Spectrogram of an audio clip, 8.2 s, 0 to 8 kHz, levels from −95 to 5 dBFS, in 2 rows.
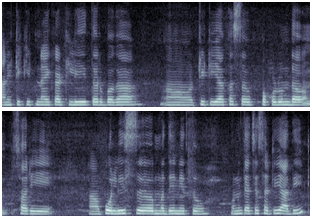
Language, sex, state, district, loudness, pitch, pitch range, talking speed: Marathi, female, Maharashtra, Gondia, -19 LUFS, 210 Hz, 205-215 Hz, 130 wpm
